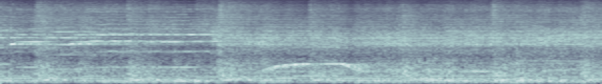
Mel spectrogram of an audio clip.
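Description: Rock band playing: electric guitars and drums. Held high notes sound over the first two seconds, then a note slides up and back down about halfway through.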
